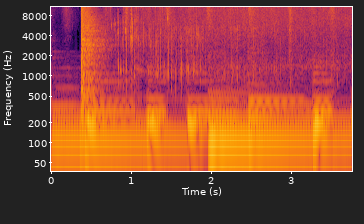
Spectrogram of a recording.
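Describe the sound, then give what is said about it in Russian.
A sparkling wine bottle pops open with a sharp burst, followed by a soft crackling fizz, all over a steady low musical drone. “Так что открывайте вместе с нами бутылочку игристого, и мы начинаем.”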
